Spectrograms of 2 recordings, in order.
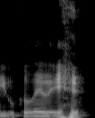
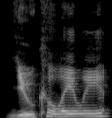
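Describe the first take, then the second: First: It is said with a Hawaiian pronunciation. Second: It is said with an American pronunciation. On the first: "the actual one from Hawaii would be" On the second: "I'm pretty sure that's the American pronunciation"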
